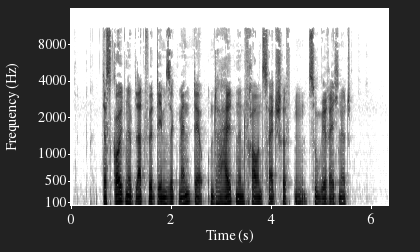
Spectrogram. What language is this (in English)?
German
